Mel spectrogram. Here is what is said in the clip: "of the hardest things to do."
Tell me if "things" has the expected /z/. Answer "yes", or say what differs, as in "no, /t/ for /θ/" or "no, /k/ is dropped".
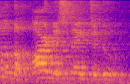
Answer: no, /z/ is dropped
